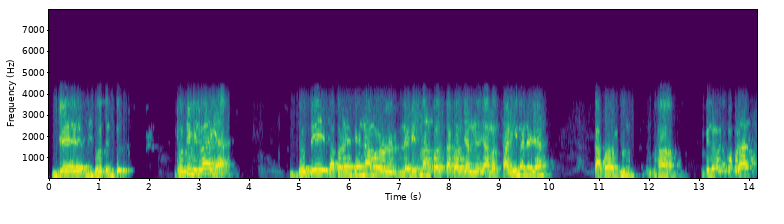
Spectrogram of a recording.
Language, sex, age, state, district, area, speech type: Odia, male, 45-60, Odisha, Nuapada, urban, conversation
